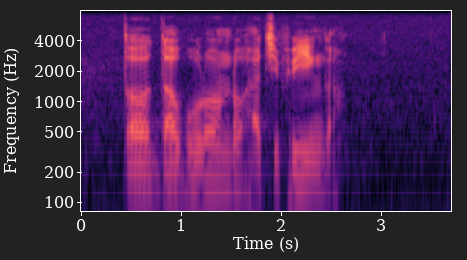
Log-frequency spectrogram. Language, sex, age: Venda, male, 22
